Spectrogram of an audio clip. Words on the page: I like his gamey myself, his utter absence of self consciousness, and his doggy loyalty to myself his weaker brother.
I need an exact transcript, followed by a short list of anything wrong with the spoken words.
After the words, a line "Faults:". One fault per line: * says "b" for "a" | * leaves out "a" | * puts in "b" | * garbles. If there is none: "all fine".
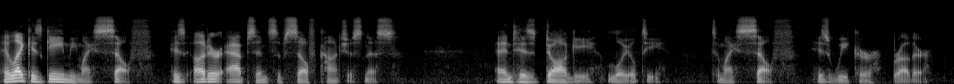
I like his gamey myself, his utter absence of self consciousness, and his doggy loyalty to myself his weaker brother.
Faults:
all fine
